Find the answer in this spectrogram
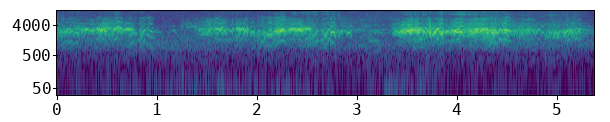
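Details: Superb parrot (Polytelis swainsonii), also called Barraband's parakeet: harsh, warbly screeching in two dense bursts separated by a short pause, strong and continuous, with no other clear sounds.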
